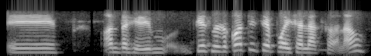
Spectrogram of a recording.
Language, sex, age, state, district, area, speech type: Nepali, female, 60+, West Bengal, Kalimpong, rural, conversation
